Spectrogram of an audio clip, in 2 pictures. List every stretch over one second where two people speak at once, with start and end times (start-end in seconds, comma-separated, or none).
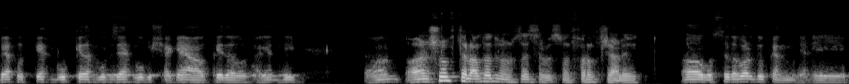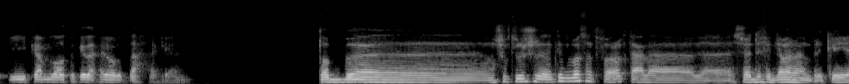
none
